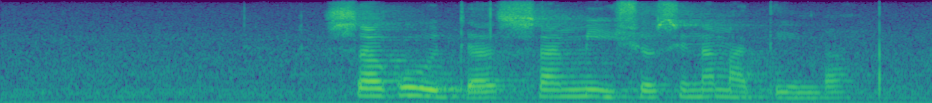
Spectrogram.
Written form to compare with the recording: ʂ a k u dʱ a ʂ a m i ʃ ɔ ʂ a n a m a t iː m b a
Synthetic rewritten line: ʂ a k u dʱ a ʂ a m i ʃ ɔ ʂ i n a m a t iː m b a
